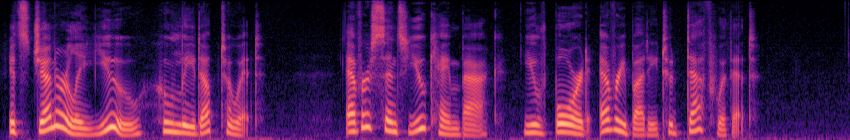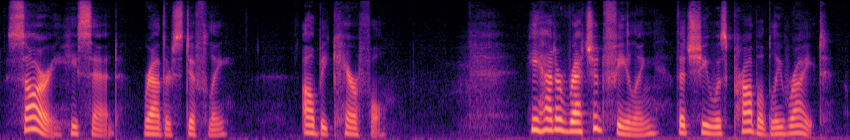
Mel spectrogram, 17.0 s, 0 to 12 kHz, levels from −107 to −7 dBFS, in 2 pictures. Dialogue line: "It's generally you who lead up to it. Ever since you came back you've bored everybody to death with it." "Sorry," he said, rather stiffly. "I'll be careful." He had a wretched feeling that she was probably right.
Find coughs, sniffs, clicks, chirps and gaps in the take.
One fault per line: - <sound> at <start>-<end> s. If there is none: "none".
none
